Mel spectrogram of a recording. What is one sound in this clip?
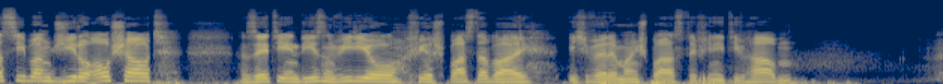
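A man talks with animation, close to the microphone.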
